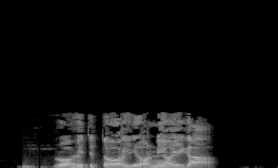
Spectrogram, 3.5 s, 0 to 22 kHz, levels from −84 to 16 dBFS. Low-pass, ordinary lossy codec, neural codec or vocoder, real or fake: 7.2 kHz; MP3, 32 kbps; none; real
